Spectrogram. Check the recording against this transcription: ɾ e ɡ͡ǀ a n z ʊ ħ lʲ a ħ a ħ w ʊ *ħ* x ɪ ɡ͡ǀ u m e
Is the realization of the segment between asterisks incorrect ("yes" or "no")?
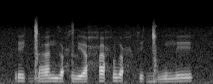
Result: no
